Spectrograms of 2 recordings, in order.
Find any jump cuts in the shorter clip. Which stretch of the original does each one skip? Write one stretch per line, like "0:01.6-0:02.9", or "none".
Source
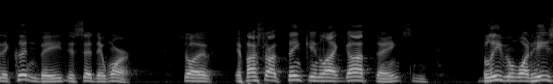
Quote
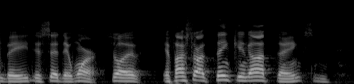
0:01.4-0:01.7
0:03.2-0:03.4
